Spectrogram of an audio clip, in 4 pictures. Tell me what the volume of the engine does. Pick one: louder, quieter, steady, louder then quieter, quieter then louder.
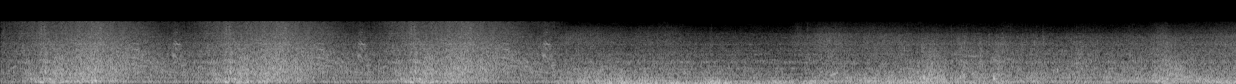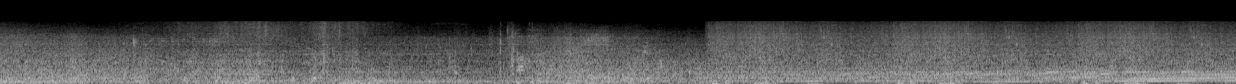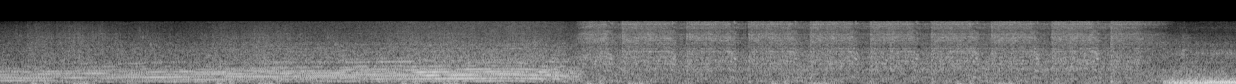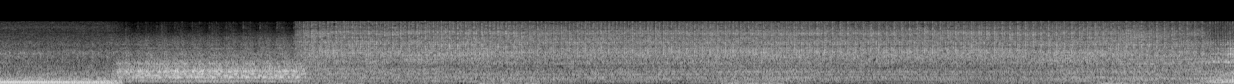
louder.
